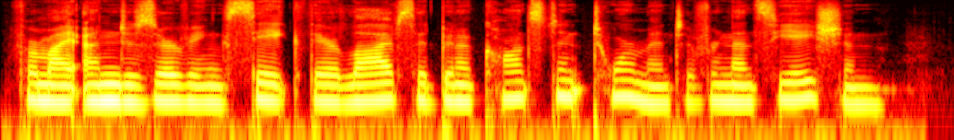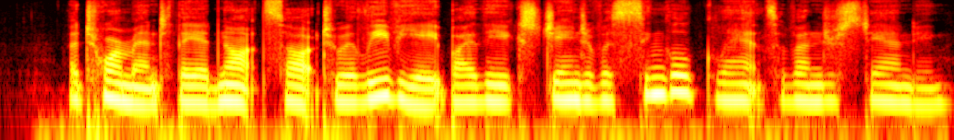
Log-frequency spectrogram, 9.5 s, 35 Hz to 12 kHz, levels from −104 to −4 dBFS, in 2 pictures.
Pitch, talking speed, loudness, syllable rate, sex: 180 Hz, 180 wpm, -18 LUFS, 5.7 syllables/s, female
